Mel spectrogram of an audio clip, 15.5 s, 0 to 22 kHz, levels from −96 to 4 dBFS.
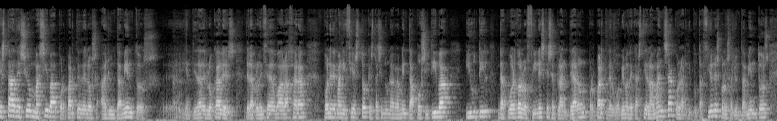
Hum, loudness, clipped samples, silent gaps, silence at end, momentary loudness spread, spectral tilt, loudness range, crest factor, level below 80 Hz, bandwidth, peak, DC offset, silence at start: none; -21 LUFS; under 0.1%; none; 0 s; 9 LU; -7 dB/octave; 2 LU; 18 dB; -44 dBFS; 18 kHz; -2 dBFS; under 0.1%; 0 s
